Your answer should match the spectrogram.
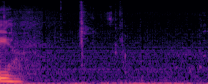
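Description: Faint rustling and a few soft ticks from trading cards and a card-pack wrapper being handled in nitrile-gloved hands.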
